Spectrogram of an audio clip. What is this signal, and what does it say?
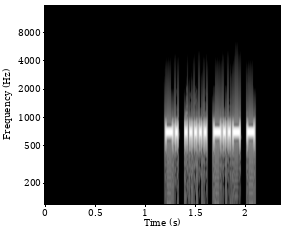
Morse code, heard as a keyed tone, about 47 wpm, 700 Hz. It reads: N5XT
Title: USA Call Signs - 4 Characters - 6x Character Spacing - 50wpm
